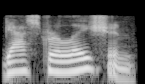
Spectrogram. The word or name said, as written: gastrulation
